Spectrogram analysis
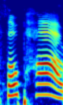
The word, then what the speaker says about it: faux pas: A faux pas, right? But Mhm. it's spelled with an X at the end.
